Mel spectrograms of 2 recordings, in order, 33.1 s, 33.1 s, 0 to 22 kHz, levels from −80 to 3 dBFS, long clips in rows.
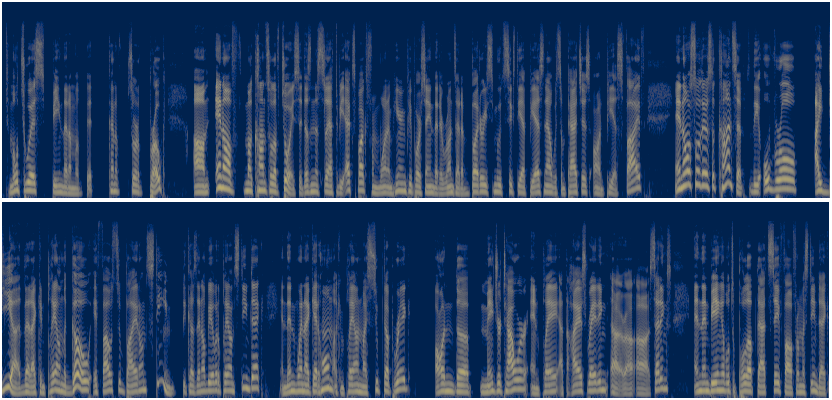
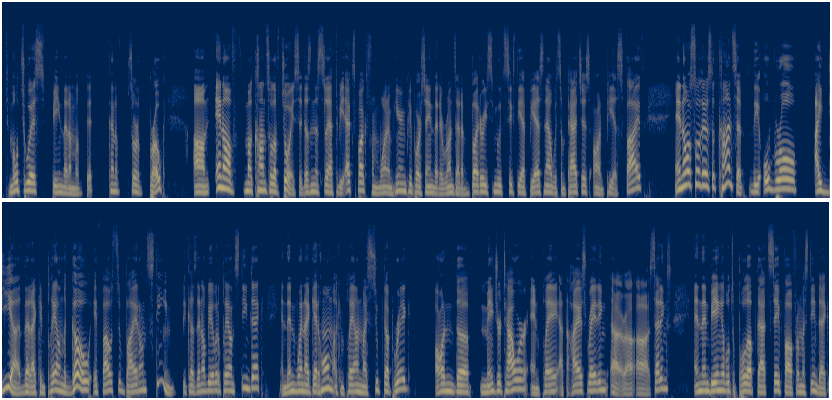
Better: first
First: none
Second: muffled; slightly; fading above 2.5 kHz

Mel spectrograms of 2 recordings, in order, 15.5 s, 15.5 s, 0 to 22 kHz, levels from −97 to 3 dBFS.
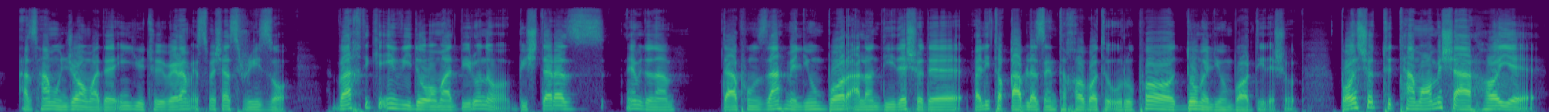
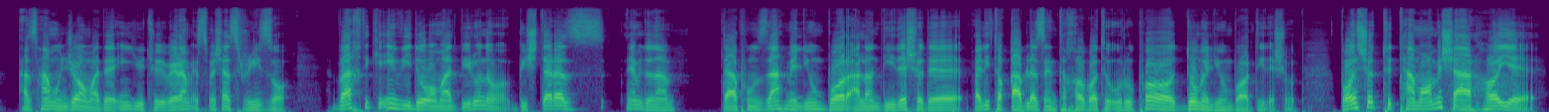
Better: neither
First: distortion; slight; 10 dB below the speech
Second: distortion; slight; 10 dB below the speech

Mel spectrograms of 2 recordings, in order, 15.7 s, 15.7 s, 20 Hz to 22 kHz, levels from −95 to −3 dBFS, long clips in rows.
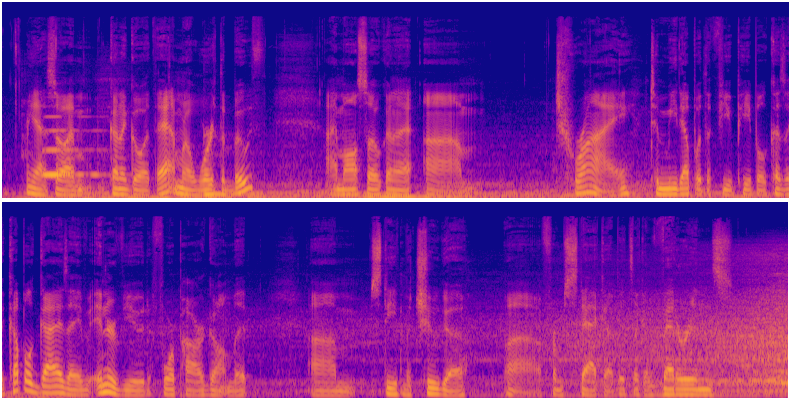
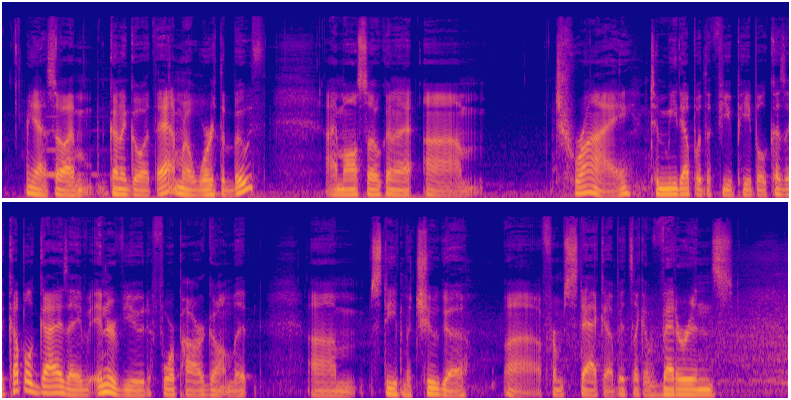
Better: second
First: traffic noise; loud; throughout; 7 dB below the speech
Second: traffic noise; faint; throughout; 25 dB below the speech

